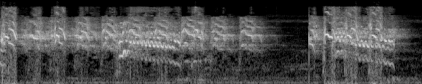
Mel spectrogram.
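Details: Parrot screeching in a long, harsh, grating squawk lasting over two seconds, then a brief pause and a second shorter burst.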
